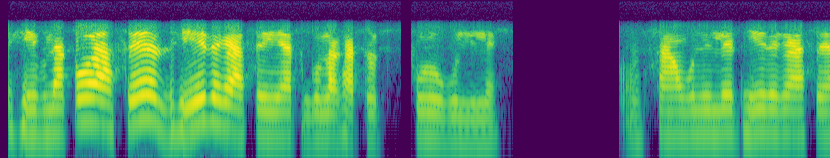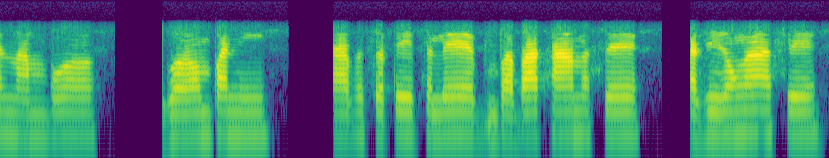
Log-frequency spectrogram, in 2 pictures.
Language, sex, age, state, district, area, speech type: Assamese, female, 45-60, Assam, Golaghat, urban, conversation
